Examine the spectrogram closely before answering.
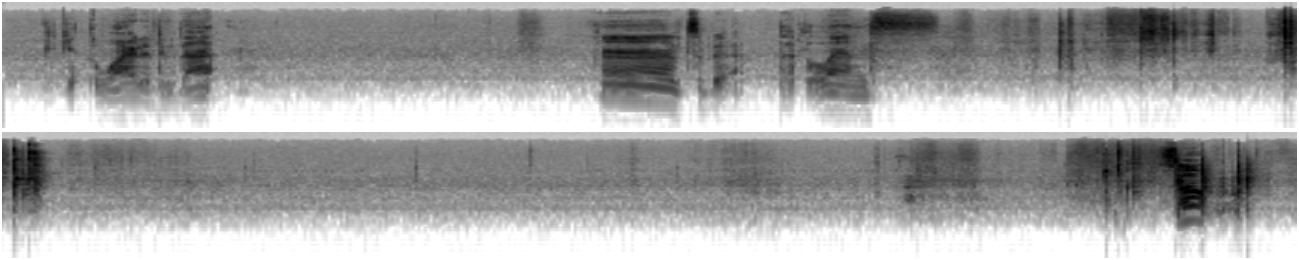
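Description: A pen scratches lightly across paper.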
